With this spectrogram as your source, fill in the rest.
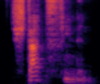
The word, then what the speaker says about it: Stattfinden: Dois T's, consoante dupla. Então, a vogal alemã, antes de uma consoante dupla, ela é aberta, então soa aberta, e curta. Você não vai prolongar muito essa vogal na hora de falar. Então, não vai falar statt, statt, para não confundir com outras palavras. Então, esse A aqui é curto.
